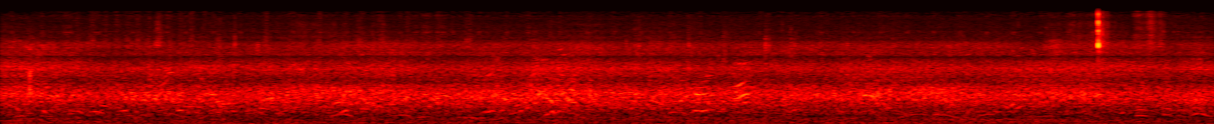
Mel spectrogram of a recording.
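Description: Steady babble of many overlapping voices at a distance, with no single voice clear enough to make out.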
